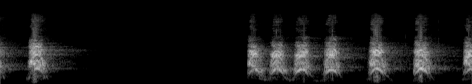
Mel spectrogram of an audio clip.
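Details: Ten-month-old Patterdale Terrier named Attila lets out one sharp bark, falls silent for nearly two seconds, then fires off a quick string of harsh barks.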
